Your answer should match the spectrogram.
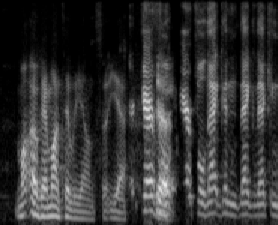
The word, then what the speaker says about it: Monteleone: Monteleone? Monteleone. Okay, Monteleone. So yeah, careful. That can kill someone if you mispronounce their name.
